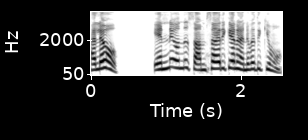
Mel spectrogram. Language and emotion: Malayalam, angry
